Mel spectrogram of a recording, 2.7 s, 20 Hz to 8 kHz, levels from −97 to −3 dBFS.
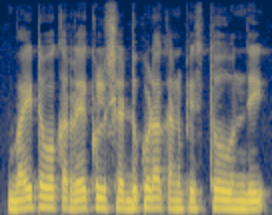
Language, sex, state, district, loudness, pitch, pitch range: Telugu, male, Telangana, Hyderabad, -15 LUFS, 120 Hz, 115-130 Hz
